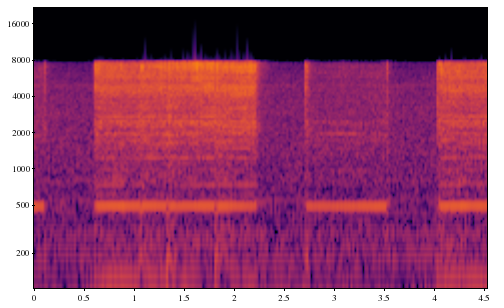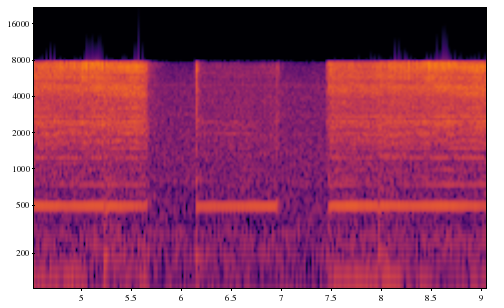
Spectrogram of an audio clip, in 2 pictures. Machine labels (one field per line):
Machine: slide rail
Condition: abnormal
